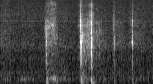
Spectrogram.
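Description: Chalk writing on a blackboard: a few short, faint taps and strokes of the chalk as letters are written.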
